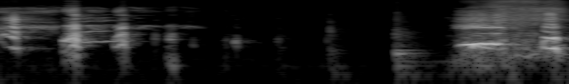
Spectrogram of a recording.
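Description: Broken, giggly vocal bursts fade to near silence, then a sudden loud, breathy yawn with a strained voiced tone bursts out and cuts off after about half a second.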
